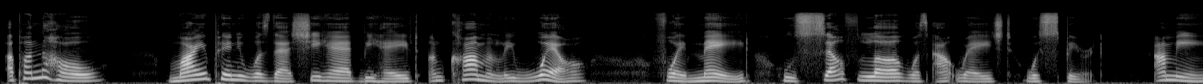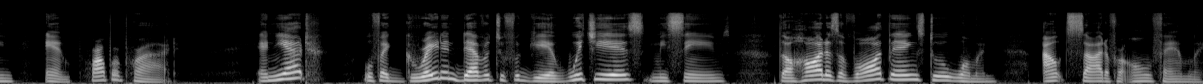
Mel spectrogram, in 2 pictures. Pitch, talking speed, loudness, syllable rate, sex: 170 Hz, 125 wpm, -21 LUFS, 4.0 syllables/s, female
